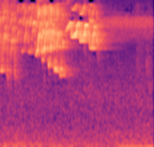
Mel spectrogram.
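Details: Caged common squirrel monkey at Neo Park Okinawa, one of a group that climbs the fence in a noisy uproar when its keeper appears. It gives one shrill, very high squealing shriek that lasts about a second and wavers and slides.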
